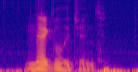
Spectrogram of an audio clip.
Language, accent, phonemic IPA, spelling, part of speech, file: English, US, /ˈnɛɡ.lɪ.d͡ʒənt/, negligent, adjective, En-us-negligent.ogg
- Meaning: 1. Careless or inattentive 2. Culpable due to negligence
